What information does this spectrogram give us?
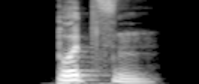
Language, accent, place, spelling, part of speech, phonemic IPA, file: German, Germany, Berlin, Butzen, noun, /ˈbʊt͡sən/, De-Butzen.ogg
- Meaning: 1. apple core 2. bulging, thickening in glass 3. plural of Butze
